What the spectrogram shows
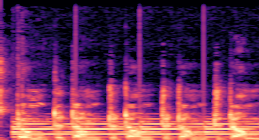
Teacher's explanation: The Dutch language's preferred rhythm is called trochaic. It goes dum to dum to dum to dum to dum with stress on every other syllable.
